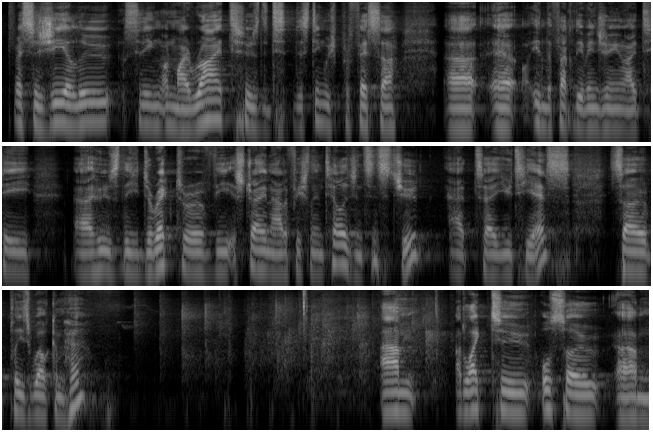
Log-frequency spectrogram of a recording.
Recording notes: a recent panel discussion that was given at the University of Technology Sydney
